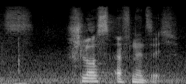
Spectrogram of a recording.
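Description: A man improvising narration as game master of a tabletop role-playing game, halting now and then to search for words. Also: mid-range voice, expressive, creaky, background noise.

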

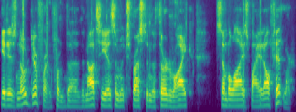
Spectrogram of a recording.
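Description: An American man talking at an ordinary mid pitch, steady and deliberate as he works through a long answer. He pauses often, filling the gaps with small hesitations and restarts, like a guest analyst laying out a case in an interview. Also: poor audio. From United States. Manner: measured, with frequent fillers and restarts. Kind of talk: interview commentary.

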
